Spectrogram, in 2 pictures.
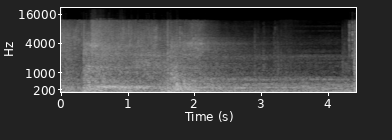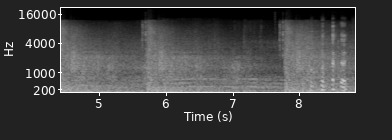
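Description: Gunshots from the video game Bloodborne, four loud blasts spaced a second or two apart, each with a booming tail over steady game ambience.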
